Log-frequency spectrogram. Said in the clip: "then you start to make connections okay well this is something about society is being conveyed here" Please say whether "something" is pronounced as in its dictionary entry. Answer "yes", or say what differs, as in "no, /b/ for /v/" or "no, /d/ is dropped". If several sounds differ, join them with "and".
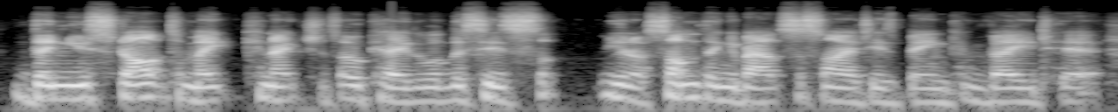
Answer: yes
